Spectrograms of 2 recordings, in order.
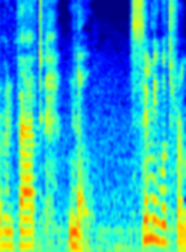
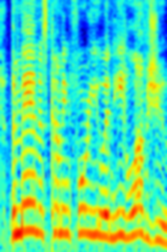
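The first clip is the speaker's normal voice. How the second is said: high, loud, gushing naive reading; mock beginner reader; 10 semitones higher, 6 dB louder than usual. Reader mocking a beginner's reading, high and gushing. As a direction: squeal it like a clueless newbie reader. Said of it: "some beginner tarot reader might read this as".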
